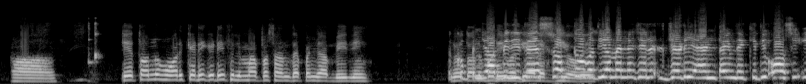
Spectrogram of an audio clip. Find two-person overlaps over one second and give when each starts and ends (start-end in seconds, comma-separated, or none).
4.5-6.0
